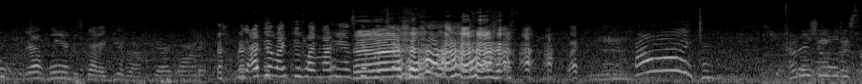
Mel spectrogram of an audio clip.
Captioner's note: laughs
